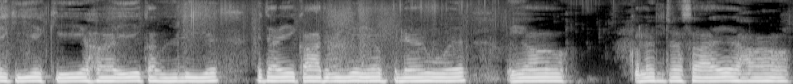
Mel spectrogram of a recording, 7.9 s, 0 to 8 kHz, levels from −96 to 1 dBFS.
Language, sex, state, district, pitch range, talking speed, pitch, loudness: Hindi, male, Uttar Pradesh, Hamirpur, 125-135 Hz, 90 wpm, 130 Hz, -13 LUFS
